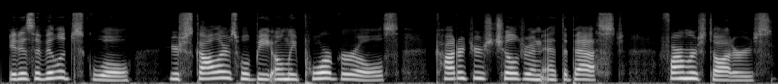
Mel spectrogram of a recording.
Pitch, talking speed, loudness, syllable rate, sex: 240 Hz, 130 wpm, -15 LUFS, 4.2 syllables/s, female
